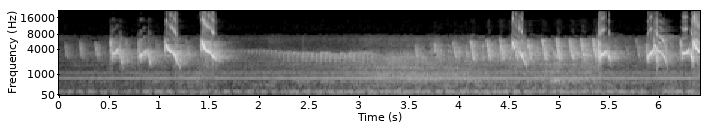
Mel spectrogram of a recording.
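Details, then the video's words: Bar-winged prinia, described as very vocal, song used as a tutor recording for other songbirds: bursts of sharp high chirps and quick downslurred notes, a quieter pause mid-way, then rapid repeated chirping resumes, over a steady faint electrical hum. "Masteran Burung Ciblek Super Gacor"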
